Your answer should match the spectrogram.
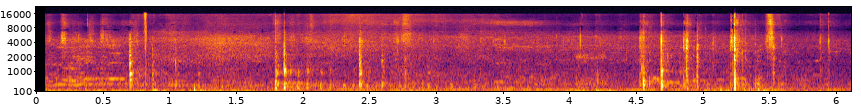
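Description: Sharp, irregular slaps of a frontón handball rally: a bare hand striking the hard ball, and the ball hitting the concrete wall and floor, several cracks a second at the busiest points.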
